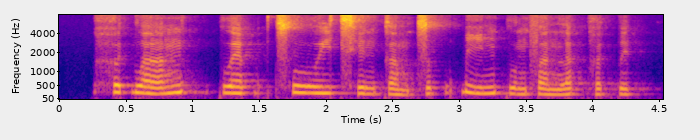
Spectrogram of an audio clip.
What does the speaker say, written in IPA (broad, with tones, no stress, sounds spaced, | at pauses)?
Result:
h ɵ˧ t̚ w ɐ˨˥ ŋ | kʷ ɛː˧ p̚ ɪ˥ k̚ t͡sʰ uː˧ j t͡sʰ ɪ˨ ŋ k ɐ˨˩ m t͡s ʊ˨˥ k̚ ɐ˥ p̚ iː˨˥ ŋ kʷ ɐ˨˧ ŋ f ɐ˨ n l ɐ˥ k̚ h ɵ˨ t̚ p ɪ˧ k̚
